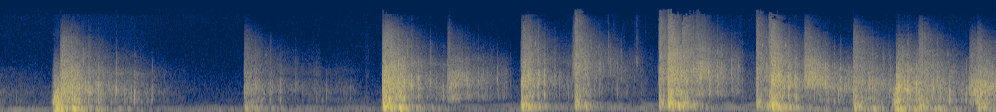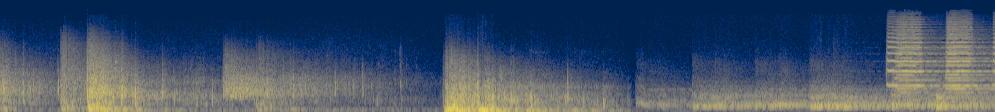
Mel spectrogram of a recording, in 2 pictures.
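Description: A barrage of sharp explosive blasts from artillery shelling with grenades, some single and some in quick clusters, booming with rumbling tails, followed by a large deep blast and faint sustained tones near the end, with no talking.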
